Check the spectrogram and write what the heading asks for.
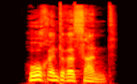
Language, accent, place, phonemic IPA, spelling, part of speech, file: German, Germany, Berlin, /ˈhoːχʔɪntəʁɛˌsant/, hochinteressant, adjective, De-hochinteressant.ogg
- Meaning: fascinating (very interesting)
